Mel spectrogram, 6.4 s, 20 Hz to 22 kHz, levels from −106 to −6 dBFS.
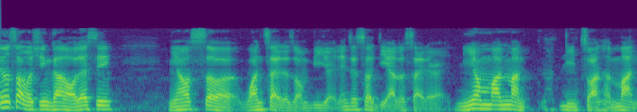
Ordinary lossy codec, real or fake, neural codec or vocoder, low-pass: none; real; none; none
